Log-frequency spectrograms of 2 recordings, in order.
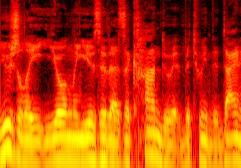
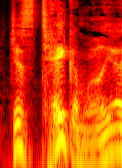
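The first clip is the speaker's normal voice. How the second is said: rough, gruff growl, irritated; 4 semitones higher, 4 dB louder than usual. Narrator voices a cook shoving cards into the listener's hands, growling. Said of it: "He growls".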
